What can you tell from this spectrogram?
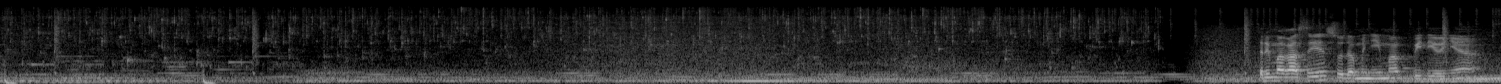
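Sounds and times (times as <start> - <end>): water trickling over waterfall: 0.0 - 11.8.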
